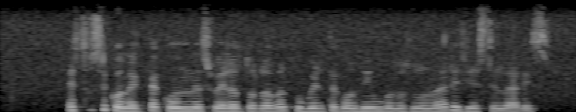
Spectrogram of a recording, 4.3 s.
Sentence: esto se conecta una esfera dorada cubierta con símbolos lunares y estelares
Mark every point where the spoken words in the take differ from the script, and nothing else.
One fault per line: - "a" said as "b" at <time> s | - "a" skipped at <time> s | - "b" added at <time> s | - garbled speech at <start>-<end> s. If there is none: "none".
- "con" added at 1.2 s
